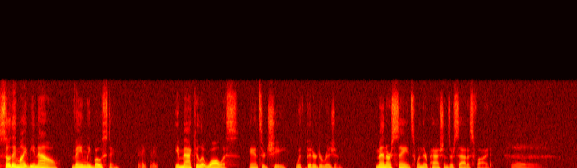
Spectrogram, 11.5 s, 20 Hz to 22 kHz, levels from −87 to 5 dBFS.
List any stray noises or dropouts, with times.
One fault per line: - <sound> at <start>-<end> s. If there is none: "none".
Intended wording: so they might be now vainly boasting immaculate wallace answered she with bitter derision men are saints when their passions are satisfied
- laugh at 2.7-3.2 s
- sigh at 10.1-11.2 s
